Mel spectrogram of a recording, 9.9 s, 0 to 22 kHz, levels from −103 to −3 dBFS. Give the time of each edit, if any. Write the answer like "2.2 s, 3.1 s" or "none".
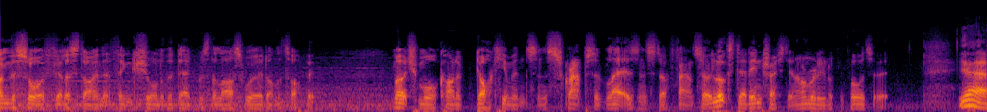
3.9 s

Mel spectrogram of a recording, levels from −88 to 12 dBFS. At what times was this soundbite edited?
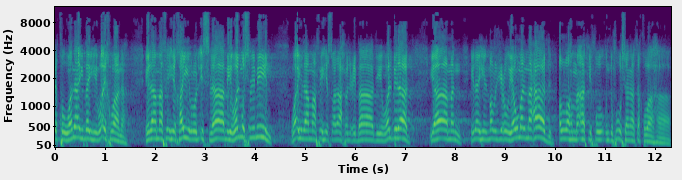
10.0 s

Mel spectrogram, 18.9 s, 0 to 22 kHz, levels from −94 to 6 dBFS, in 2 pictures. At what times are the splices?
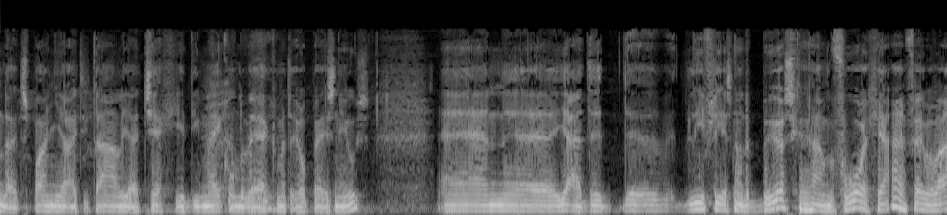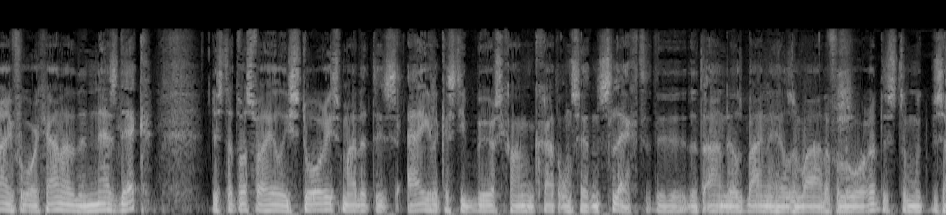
none

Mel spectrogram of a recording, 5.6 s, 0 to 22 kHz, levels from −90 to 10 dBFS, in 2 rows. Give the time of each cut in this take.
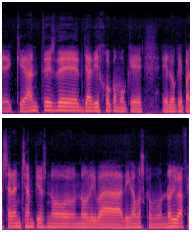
1.2 s

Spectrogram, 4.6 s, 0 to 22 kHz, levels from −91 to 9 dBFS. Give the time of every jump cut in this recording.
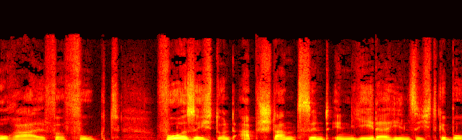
none

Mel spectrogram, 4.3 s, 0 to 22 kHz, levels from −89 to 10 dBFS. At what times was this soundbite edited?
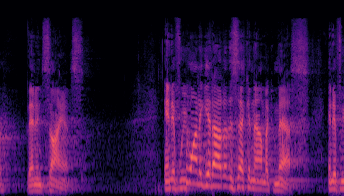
2.3 s

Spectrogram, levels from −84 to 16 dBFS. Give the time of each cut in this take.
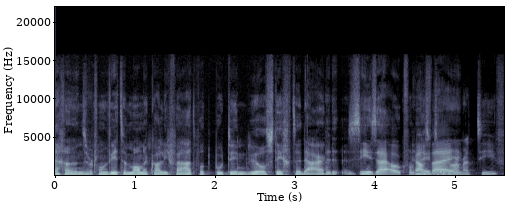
3.4 s, 4.5 s

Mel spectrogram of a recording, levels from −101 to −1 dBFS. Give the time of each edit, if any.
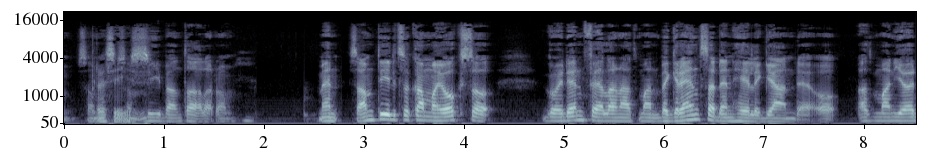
none

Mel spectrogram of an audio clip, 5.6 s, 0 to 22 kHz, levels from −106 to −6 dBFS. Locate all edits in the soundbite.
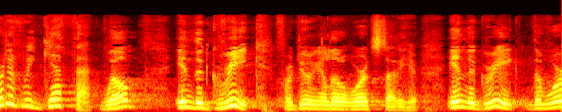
2.8 s

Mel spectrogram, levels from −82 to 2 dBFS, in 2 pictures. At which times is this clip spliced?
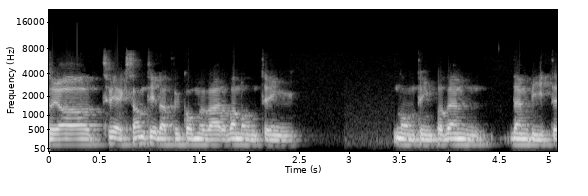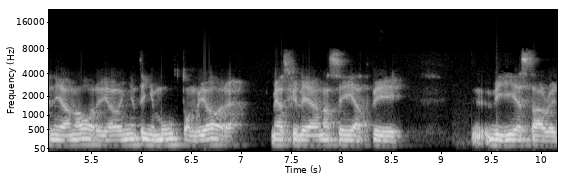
none

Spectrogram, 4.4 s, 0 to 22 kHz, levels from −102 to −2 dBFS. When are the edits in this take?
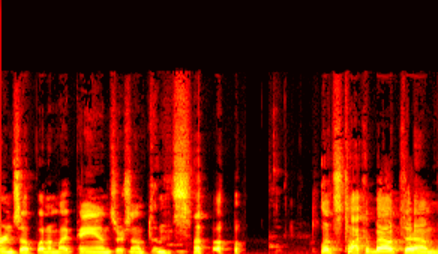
none

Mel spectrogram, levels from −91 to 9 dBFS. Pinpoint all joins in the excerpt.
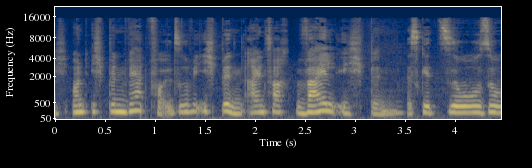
3.5 s

